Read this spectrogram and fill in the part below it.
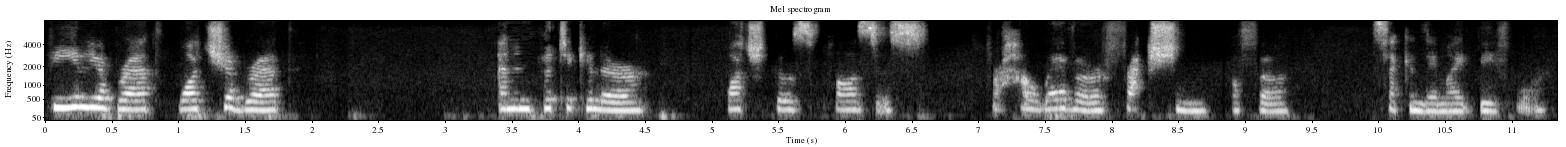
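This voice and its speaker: Female meditation guide, airy breathy tone, unhurried delivery with long pauses. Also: medium pitch, rough recording. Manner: slow, calm, gentle instructions with long pauses. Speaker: meditation teacher.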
